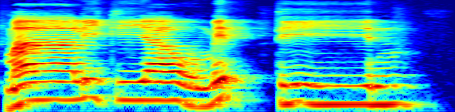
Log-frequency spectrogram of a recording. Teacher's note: Demikian cara membaca non, selain harus suaranya habis dulu baru boleh mingkem. Ini juga tidak boleh ada buntutnya, tidak boleh ada dengungnya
